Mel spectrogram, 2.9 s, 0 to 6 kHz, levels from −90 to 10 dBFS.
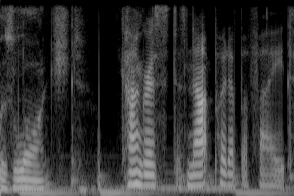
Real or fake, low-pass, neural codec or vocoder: real; 5.4 kHz; none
